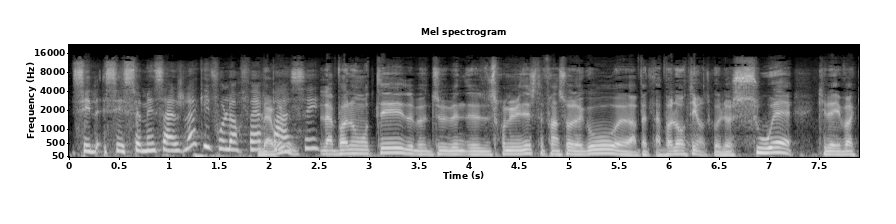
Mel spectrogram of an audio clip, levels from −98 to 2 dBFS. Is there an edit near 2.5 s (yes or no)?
yes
